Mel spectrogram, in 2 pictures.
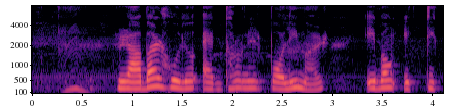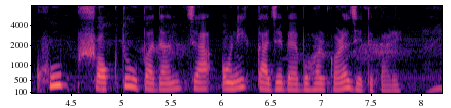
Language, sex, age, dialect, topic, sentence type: Bengali, female, 25-30, Standard Colloquial, agriculture, statement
